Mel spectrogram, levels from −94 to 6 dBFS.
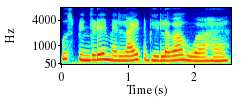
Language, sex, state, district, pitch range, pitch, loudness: Hindi, female, Jharkhand, Garhwa, 225-265 Hz, 245 Hz, -11 LUFS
